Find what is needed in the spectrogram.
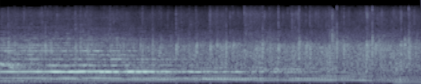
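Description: A congregation applauding over sustained chords from the church band, held steadily and shifting to a lower chord near the end.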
